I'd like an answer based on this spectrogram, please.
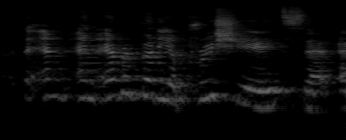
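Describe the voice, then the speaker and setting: A woman speaks with very wide pitch swings, and audible room echo surrounds her voice. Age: 70s. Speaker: senior dancer. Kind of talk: interview.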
